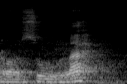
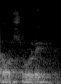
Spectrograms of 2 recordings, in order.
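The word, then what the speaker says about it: رَسُولُهُ: minal musyrikina wa rasulah, tapi dengan membacanya kasrah. Yang benar adalah annallaha bari'un minal musyrikina wa rasulah. Akan tetapi si orang tadi jika membacanya annallaha bari'un minal musyrikina wa rasulih.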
